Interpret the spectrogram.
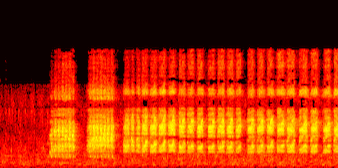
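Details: Masteran recording of a rough songbird 'tembakan' for training home and contest birds: two broad harsh blasts, then a fast chain of buzzy rasping pulses.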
